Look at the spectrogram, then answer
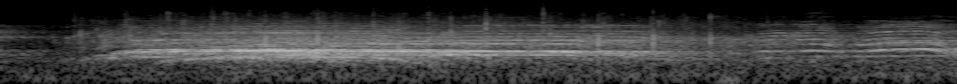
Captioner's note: audience applauding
